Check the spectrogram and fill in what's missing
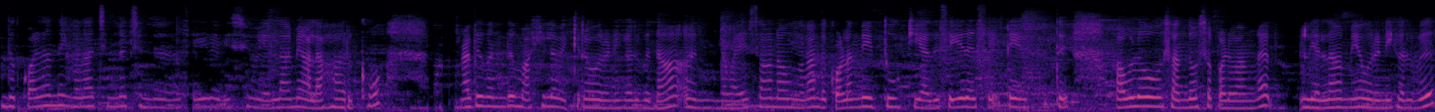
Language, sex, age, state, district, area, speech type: Tamil, female, 18-30, Tamil Nadu, Perambalur, rural, spontaneous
